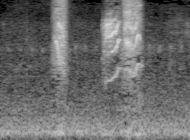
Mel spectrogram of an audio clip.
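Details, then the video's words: Calls of a female Double-collared seedeater, used to excite males: a single sharp high chirp, then a rapid doubled chirp with a descending lower slur, against faint hiss. "Piado de Fêmea de Papa capim Para Esquentar Papacapim"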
